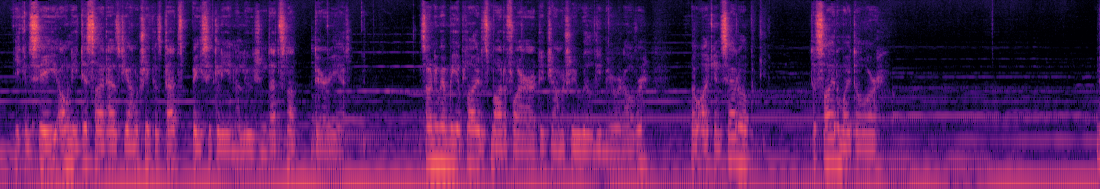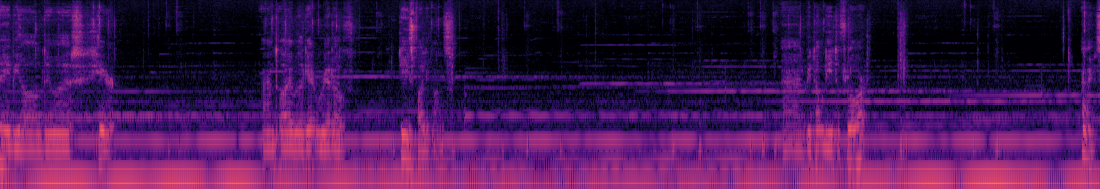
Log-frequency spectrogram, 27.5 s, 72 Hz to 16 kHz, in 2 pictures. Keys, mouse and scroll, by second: 0.1-3.2 middle drag, 4.1 middle click, 4.8-7.9 scroll up 1, 9.6 ctrl+r, 15.4 scroll down 3, 15.8-17.1 middle drag, 17.1 click, 18.0-19.1 middle drag, 19.1 shift+click, 20.0 x, 20.3 middle click, 21.2 x, 22.5-23.9 middle drag, 23.9 click, 25.0 x, 26.1 scroll down 1, 26.2-27.5 middle drag.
